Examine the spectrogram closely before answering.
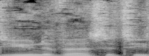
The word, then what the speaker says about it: university: A university because university starts with a Y sound.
